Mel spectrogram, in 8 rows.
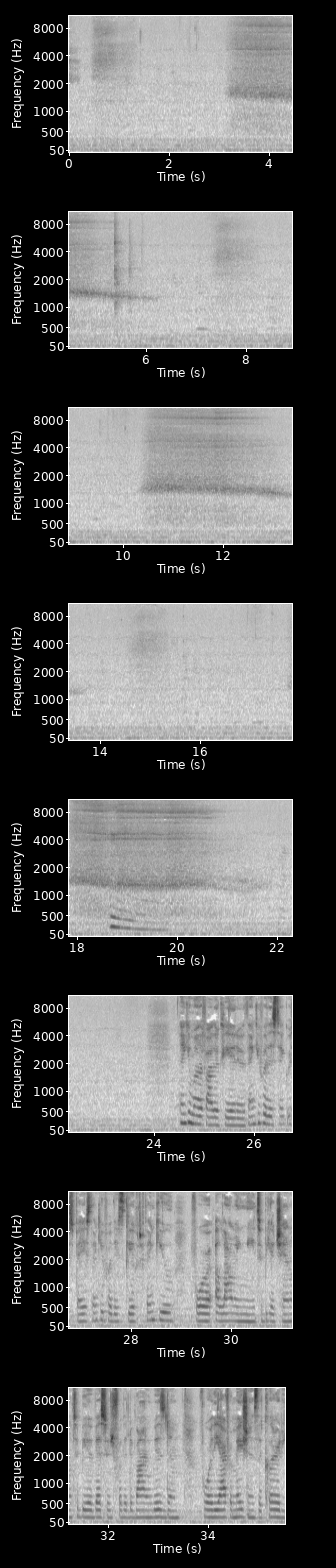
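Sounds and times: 
slow deep breaths at the start of a prayer session: 0.0s - 1.6s, 2.4s - 8.6s, 10.2s - 15.8s, 17.7s - 22.2s
constant low hum: 0.0s - 35.5s
speech: 18.7s - 19.1s, 24.6s - 35.5s.

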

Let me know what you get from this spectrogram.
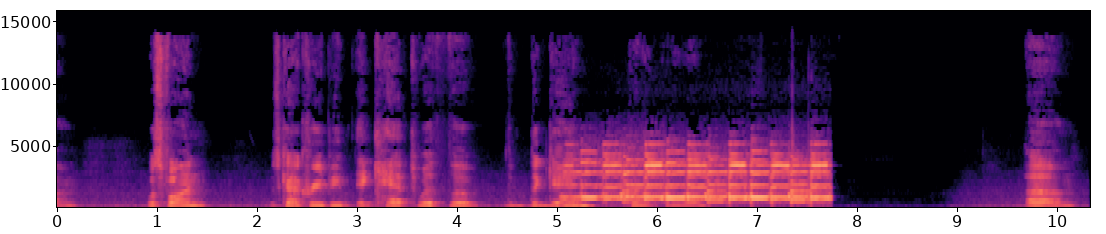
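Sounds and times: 
speech: 0.9s - 6.4s, 9.7s - 10.3s
mobile phone ringtone playing a bright electronic melody: 5.0s - 7.8s.

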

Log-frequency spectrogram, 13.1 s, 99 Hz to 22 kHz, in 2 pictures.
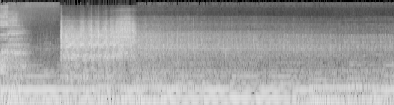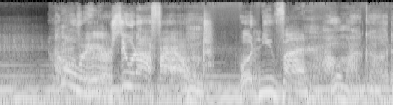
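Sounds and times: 
truck engine cranking and settling into a low rumble: 0.0s - 13.1s
speech: 8.6s - 13.1s.

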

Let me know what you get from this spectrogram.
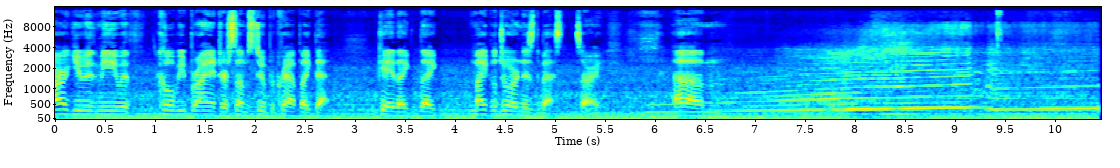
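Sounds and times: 
speech: 0.0s - 7.0s, 7.8s - 8.7s
road rumble: 0.0s - 10.4s
motorcycle passing by: 5.9s - 10.4s.

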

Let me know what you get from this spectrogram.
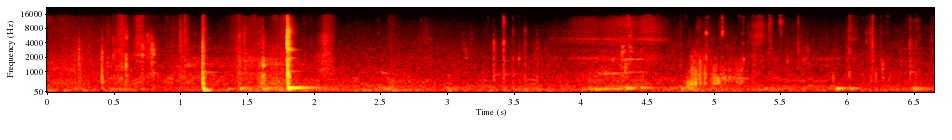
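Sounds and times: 
low rustle: 0.0s - 6.6s
person drinking, sipping and swallowing: 4.2s - 6.6s.

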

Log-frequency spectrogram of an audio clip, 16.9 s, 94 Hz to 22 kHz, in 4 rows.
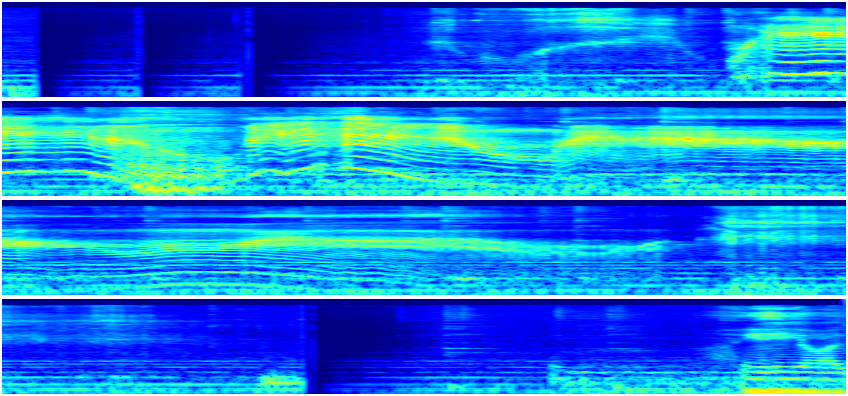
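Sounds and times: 
cats wailing near a hostel: 3.6s - 12.8s.

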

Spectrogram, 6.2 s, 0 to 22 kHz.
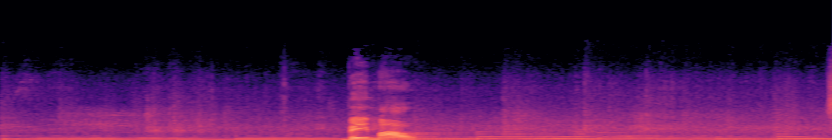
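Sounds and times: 
heavy rain: 0.0s - 6.2s
speech: 2.6s - 3.3s.

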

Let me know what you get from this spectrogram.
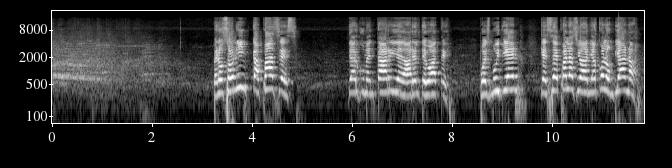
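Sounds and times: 
sustained applause in a large chamber: 0.0s - 2.2s
murmur of voices: 1.6s - 11.8s
speech: 3.2s - 5.0s, 5.9s - 11.8s.

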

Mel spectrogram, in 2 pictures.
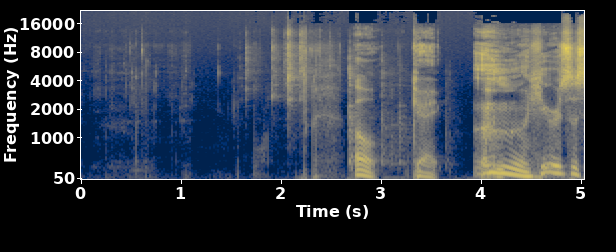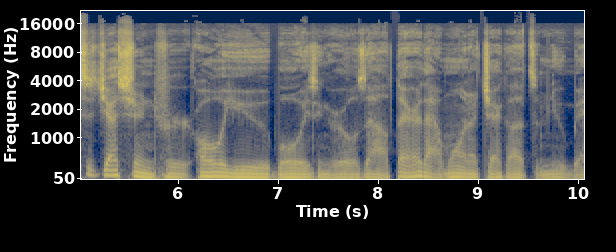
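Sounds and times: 
person taking a quick quiet sip from a drink: 0.1s - 2.6s
faint wet slurping: 0.2s - 1.2s
speech: 2.7s - 10.0s.

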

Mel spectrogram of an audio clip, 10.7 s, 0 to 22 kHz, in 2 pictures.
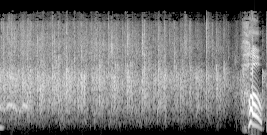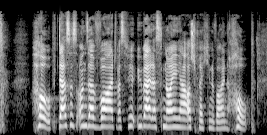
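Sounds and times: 
large crowd applauding: 0.0s - 5.5s
speech: 5.0s - 10.4s.

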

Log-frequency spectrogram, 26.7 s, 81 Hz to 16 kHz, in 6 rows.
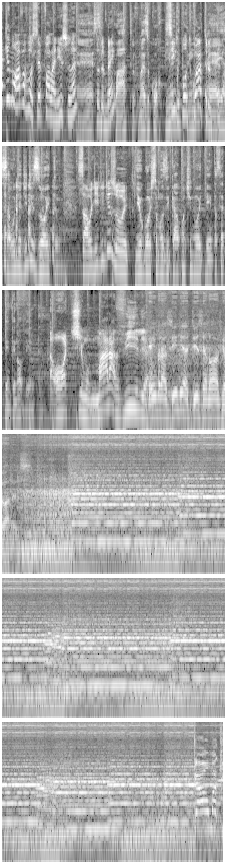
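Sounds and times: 
speech: 0.0s - 15.0s
laughter: 2.0s - 6.9s
orchestral opera overture as radio program theme: 2.6s - 6.7s, 11.6s - 26.7s.

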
